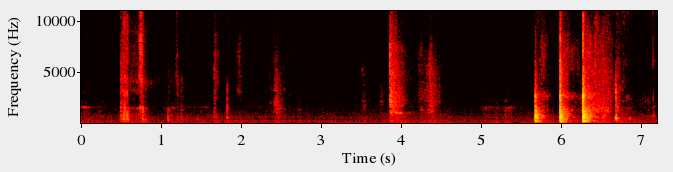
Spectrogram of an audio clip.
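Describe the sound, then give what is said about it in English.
Chalk or marker strokes scratch across a board while rules of an algebra are written out in a lecture, short faint scrapes in scattered clusters with quiet pauses, the busiest run near the end. “And the rules that I'm going to write down now.”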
